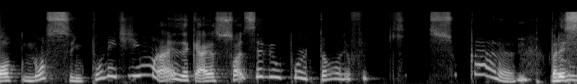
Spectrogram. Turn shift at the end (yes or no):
no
